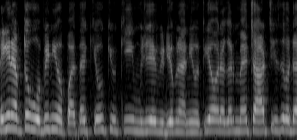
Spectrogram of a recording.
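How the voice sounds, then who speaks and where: Her intonation stays flat and monotone while this woman talks at a fairly high pitch. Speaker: lifestyle vlogger. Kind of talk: home vlog tutorial. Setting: home kitchen. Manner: hesitant fillers.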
